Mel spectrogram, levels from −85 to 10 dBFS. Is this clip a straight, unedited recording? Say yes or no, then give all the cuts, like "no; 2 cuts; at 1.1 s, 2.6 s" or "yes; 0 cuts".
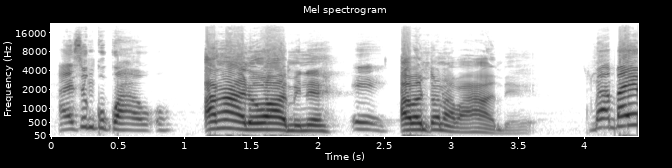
yes; 0 cuts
